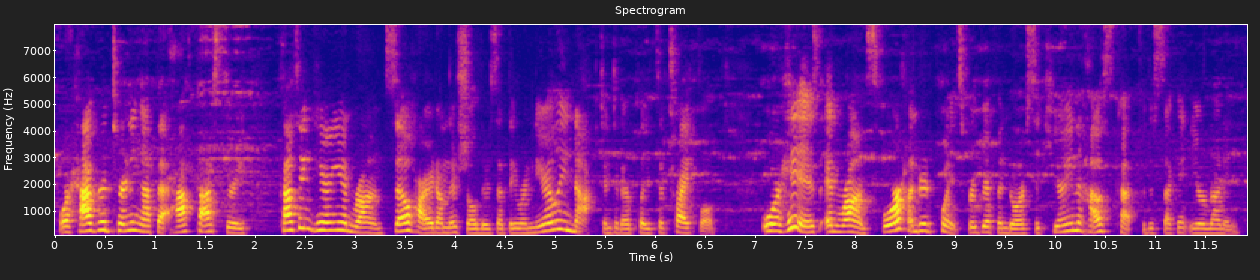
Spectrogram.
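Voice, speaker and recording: Bright-voiced woman reading a story aloud. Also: medium pitch, expressive, fairly quick, faint music behind, rough recording. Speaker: read-aloud narrator. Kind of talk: expressive storybook narration.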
